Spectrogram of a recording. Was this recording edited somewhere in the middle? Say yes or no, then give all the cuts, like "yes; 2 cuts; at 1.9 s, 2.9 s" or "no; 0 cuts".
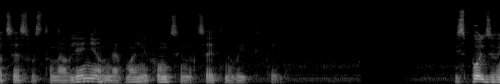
no; 0 cuts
